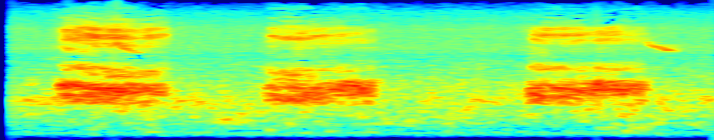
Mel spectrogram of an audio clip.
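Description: A crow gives three harsh, hoarse caws, each about half a second long, spaced roughly a second apart against a quiet background.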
